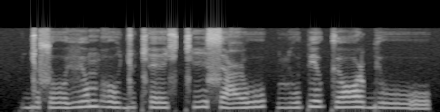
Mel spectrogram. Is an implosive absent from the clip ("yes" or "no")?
yes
